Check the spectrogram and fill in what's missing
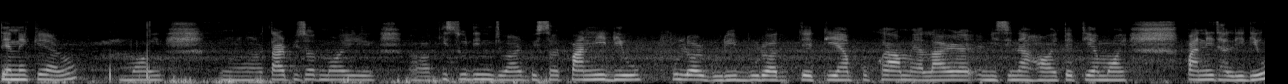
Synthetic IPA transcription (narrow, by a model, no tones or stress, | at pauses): tɛnɛkɔjaɹumoj | taɹpisɔtmoj | kisudinzʊwaɹpisɔt̚panidiʊ̃ | pʰulɔɹɡʱuɹibuɹɔtzetijapuxamɛlaɹnisinaɦɔjtetijamojpanitʰalidiʊ̃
